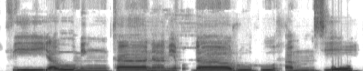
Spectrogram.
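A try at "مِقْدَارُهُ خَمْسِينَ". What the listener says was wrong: U-nya juga panjang, dhamma kebalik, panjang.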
